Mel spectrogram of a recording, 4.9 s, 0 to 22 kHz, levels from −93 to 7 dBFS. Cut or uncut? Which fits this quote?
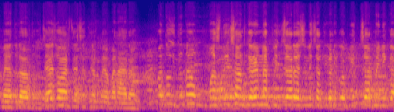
cut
